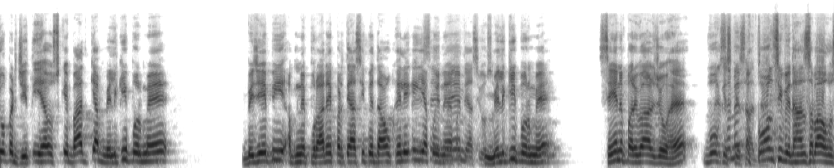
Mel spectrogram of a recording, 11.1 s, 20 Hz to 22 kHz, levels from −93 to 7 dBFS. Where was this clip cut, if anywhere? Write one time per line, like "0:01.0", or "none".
0:06.2
0:09.9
